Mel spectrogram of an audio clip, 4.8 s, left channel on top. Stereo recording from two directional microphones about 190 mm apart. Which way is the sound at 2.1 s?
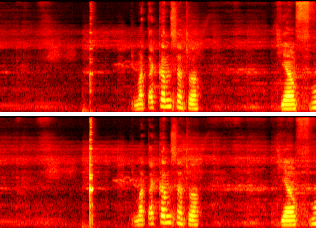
40° left (ahead or behind).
